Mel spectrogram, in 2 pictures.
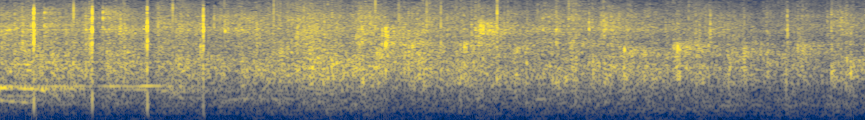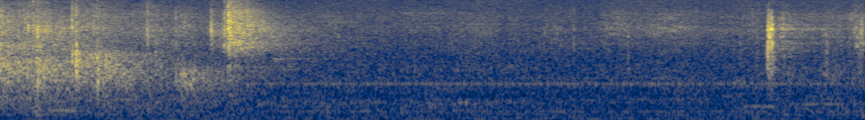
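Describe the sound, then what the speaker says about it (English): Audience applause for a varsity cross-country team at a fall athletic banquet, steady clapping from a crowd that fades out after about five seconds, leaving a quiet room with a few scattered sounds. "So a round of applause for our varsity cross-country team."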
